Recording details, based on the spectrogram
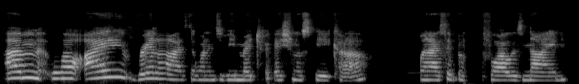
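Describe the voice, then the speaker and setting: A woman's voice: mid-range voice, fairly even intonation, moderate pace, bright, forceful tone, poor audio. A fifteen-year-old girl with a London British accent, chatting enthusiastically as a podcast guest. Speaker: podcast guest, young motivational speaker. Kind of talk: casual interview chat.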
